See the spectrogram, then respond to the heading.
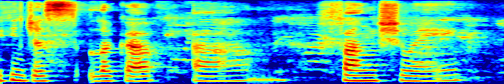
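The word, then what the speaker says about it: Feng: You can find things um you can just look up um fune spelled F E N G, pronounced F U N G.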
